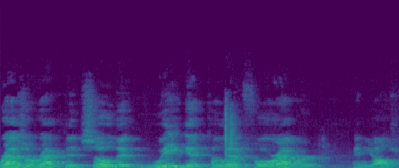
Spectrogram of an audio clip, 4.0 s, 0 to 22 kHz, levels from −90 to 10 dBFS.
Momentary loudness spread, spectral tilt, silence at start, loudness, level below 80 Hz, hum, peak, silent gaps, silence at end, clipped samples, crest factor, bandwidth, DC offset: 10 LU; -6 dB/octave; 0 s; -29 LUFS; -58 dBFS; none; -12 dBFS; none; 0 s; under 0.1%; 16 dB; 12 kHz; under 0.1%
